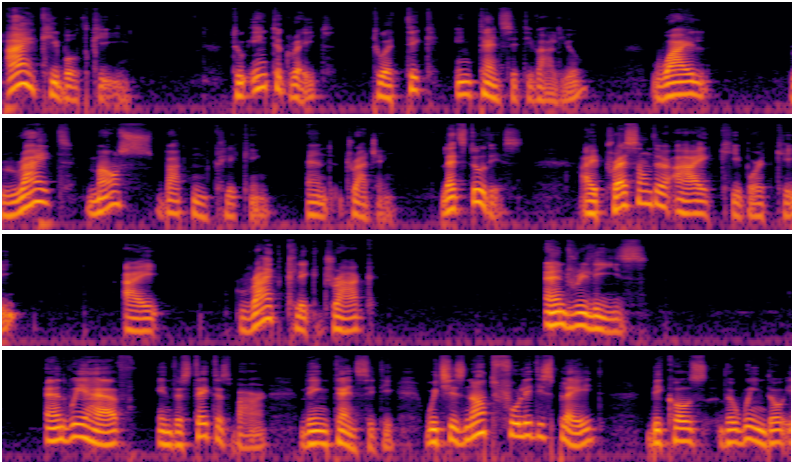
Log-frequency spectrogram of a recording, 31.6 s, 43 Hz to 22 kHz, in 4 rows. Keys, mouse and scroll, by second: 15.8 d, 17.2-22.0 drag, 22.0 right click.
